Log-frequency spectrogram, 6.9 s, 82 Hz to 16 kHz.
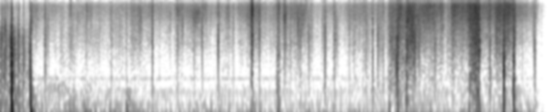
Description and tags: Vinyl - 45RPM - Start 2
Stylus placed on 45RPM record.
